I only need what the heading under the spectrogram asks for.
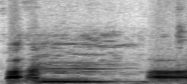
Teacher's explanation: یہاں میم شدد ہے، اس کو غننے کے ساتھ ادا کریں گے، اور یہاں میم کو ہم ایک الف تک کھینچ کر پڑھیں گے کیونکہ یہاں الف مدہ ہو رہا ہے.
